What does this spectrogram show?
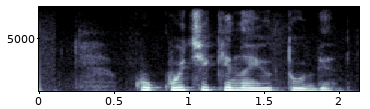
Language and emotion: Russian, neutral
